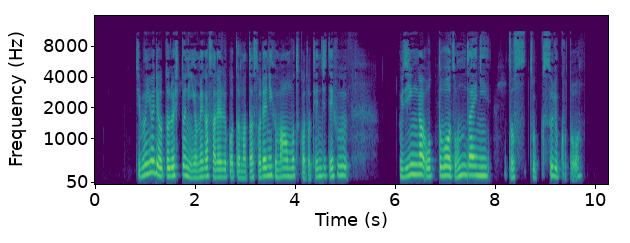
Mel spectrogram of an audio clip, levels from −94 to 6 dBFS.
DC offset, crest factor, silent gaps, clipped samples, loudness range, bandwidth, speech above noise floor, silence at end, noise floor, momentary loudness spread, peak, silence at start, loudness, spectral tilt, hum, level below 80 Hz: under 0.1%; 20 dB; 5.90-5.95 s; under 0.1%; 3 LU; 11.5 kHz; 37 dB; 0.55 s; -57 dBFS; 12 LU; -2 dBFS; 0.8 s; -21 LUFS; -6 dB/octave; none; -72 dBFS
